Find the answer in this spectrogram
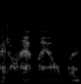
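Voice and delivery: whispering. Acting out telling a teacher about missing homework: imitating a whisper. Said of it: "just whispering".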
